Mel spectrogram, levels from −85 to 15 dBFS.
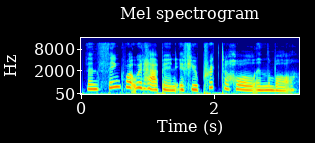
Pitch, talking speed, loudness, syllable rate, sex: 265 Hz, 240 wpm, -17 LUFS, 4.9 syllables/s, female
